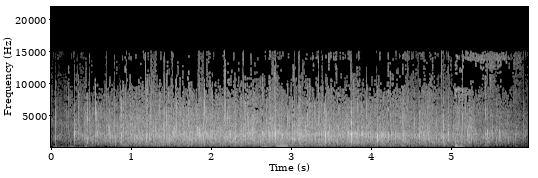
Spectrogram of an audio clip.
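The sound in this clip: An audience claps steadily throughout, welcoming a speaker to the stage at a conference, with the applause easing slightly toward the end.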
